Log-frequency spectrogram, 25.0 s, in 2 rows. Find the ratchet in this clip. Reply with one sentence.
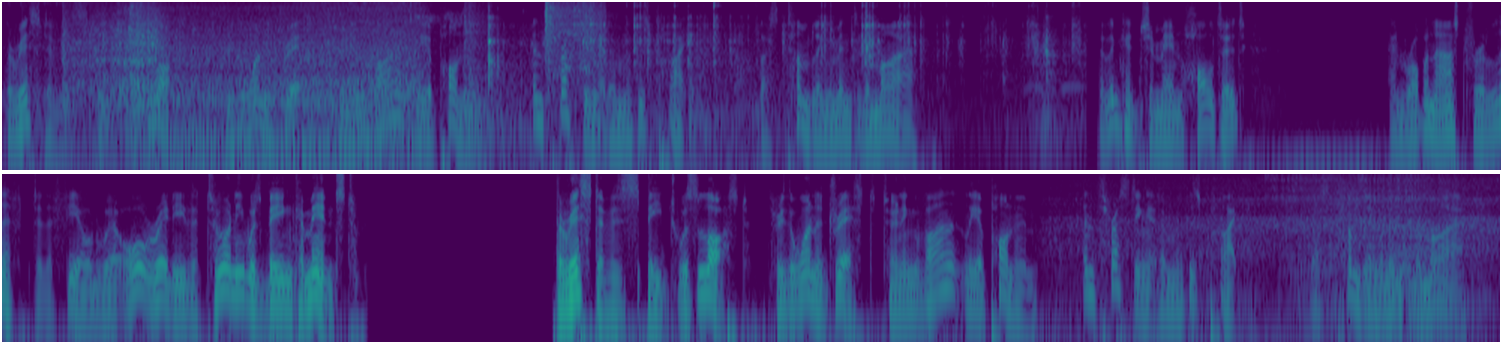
You can hear the ratchet from 4.0 to 9.0 s.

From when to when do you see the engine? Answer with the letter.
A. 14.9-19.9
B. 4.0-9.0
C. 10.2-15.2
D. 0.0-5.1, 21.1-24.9
D.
